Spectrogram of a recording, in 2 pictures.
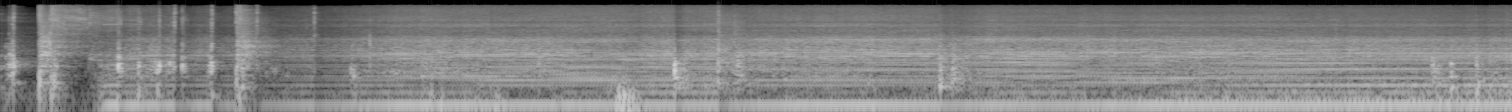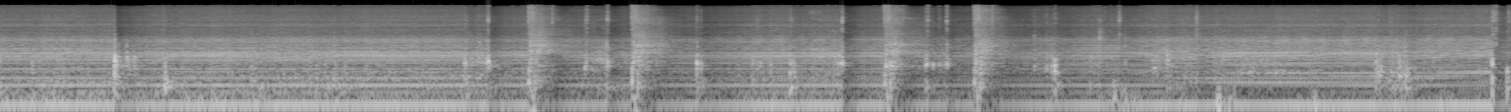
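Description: Electric air compressor (California Air Tools) starting up about a second in, just after a pneumatic finish-nailer shot, then running steadily to refill its tank, with a low hum. A few sharp knocks sound over it about two-thirds of the way through.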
